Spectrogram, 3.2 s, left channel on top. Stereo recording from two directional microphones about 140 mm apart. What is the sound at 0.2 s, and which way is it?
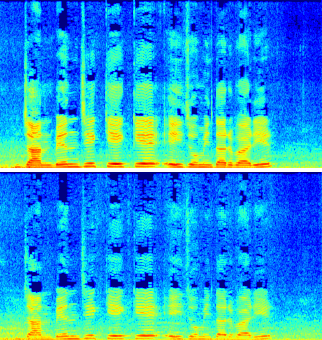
A woman's voice, 90° left.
